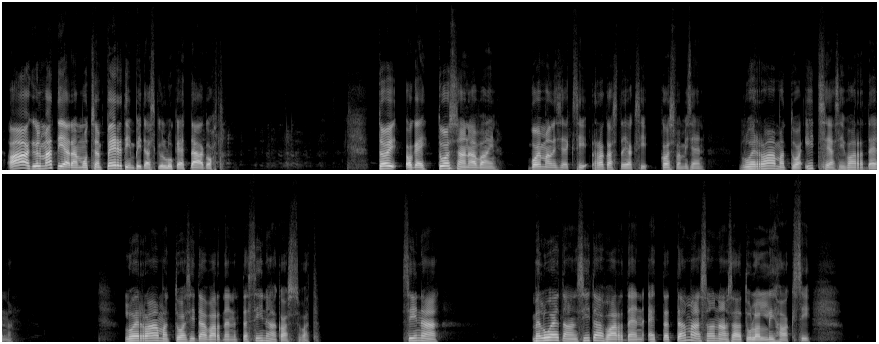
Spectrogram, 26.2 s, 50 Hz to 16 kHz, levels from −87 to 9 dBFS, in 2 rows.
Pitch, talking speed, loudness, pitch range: 180 Hz, 95 wpm, -21 LUFS, 160-220 Hz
